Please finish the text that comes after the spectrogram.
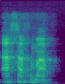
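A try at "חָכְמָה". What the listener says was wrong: Oui, le kamatz. Ce kamatz-là, suivi du shva, il se prononce O.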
